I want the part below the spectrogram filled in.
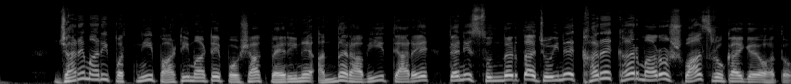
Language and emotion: Gujarati, surprised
